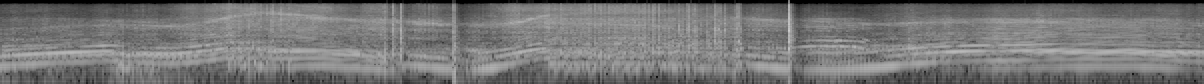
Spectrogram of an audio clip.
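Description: A high-performance car engine revved again and again with the car standing still, each rev climbing, holding briefly and dropping back. A few sharp pops from the exhaust come as the revs fall.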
